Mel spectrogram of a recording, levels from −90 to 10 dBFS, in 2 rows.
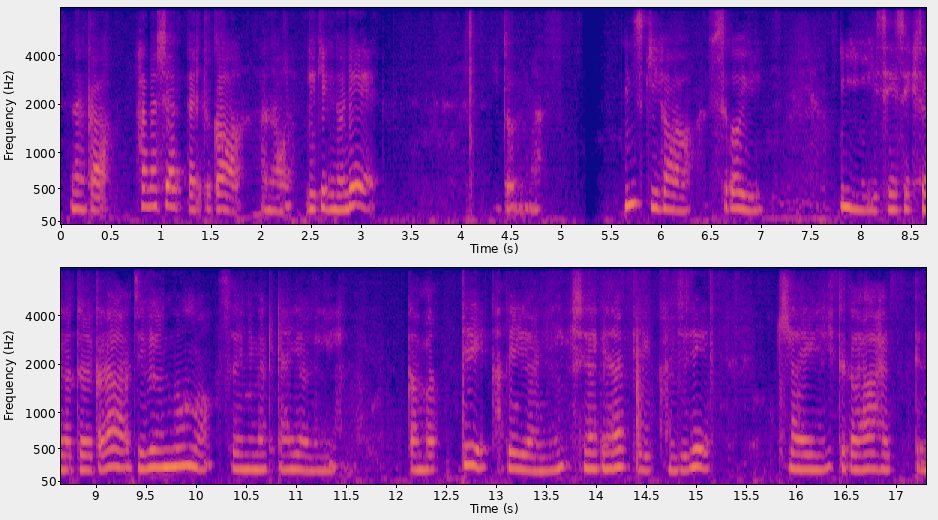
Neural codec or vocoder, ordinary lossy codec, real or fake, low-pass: codec, 16 kHz, 2 kbps, FreqCodec, smaller model; none; fake; none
